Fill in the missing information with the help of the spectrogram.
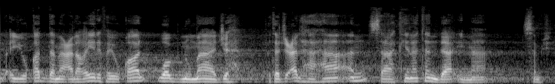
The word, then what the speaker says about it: ابن ماجه: أيضا من الفوائد تتعلق بهذه الجملة من كلام المصنف قوله ابن ماجه، والمشهور عند المحدثين أن الهاء في ابن ماجه هاء ساكنة، وكثير من الناس يجعلها تاء مربوطة فيقول روى ابن ماجة، وهذا المحدثون في نطقهم لا يصححونه، لا يصححون هذا الشيء.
